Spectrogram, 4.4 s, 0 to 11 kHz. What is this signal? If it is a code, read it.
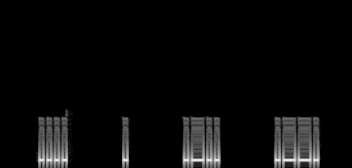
Morse code, heard as a keyed tone, about 25 wpm, spaced as for 10 wpm, 550 Hz. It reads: HELP
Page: news headlines in morse code at 10 wpm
